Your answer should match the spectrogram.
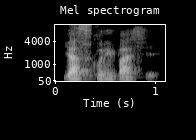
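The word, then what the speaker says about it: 靖国橋: We can have a Jeonggukgyo, but if we pronounce this in Japanese, it is Yasukuni Bashi.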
